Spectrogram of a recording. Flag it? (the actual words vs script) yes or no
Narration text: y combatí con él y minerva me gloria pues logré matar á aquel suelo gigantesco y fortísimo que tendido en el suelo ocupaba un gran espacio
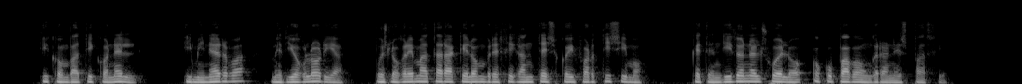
yes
